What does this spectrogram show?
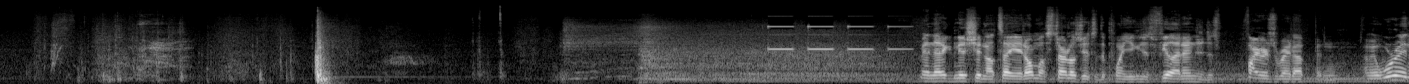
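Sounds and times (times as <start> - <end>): car engine idling: 6.0 - 14.0
warning chime beeping: 7.7 - 9.2.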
